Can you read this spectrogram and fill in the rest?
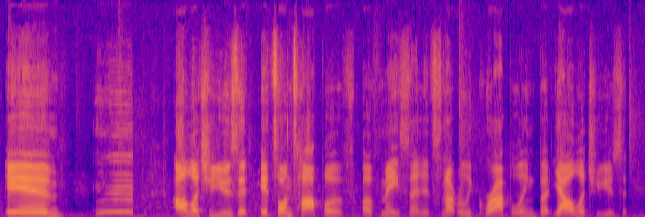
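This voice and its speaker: Male game master, fairly high voice, narrates scenes dramatically and handles rules casually. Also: animated, normal speed, a bit bright, soft background music. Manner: dramatic scene-setting mixed with casual rulings. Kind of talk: narrating a tabletop roleplaying game. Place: live online stream.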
